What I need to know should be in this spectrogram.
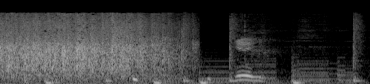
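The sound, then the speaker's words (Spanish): Applause from a crowd honoring a class of announcers at a tenth-anniversary celebration: a fairly faint, dense wash of clapping for about two seconds, then it drops away and people talk. “Un aplauso para todos ellos.”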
